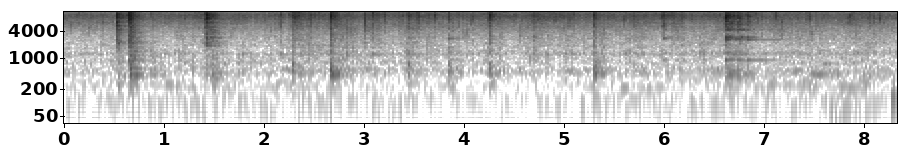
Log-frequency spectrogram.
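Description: Vegetables for veg fried rice are stirred with soy sauce in a frying pan, giving a low sizzle broken by repeated sharp scrapes and clinks of the utensil against the pan.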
